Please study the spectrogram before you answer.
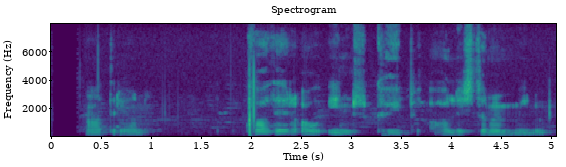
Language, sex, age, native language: Icelandic, male, 20-29, Icelandic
